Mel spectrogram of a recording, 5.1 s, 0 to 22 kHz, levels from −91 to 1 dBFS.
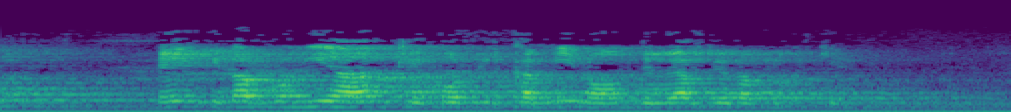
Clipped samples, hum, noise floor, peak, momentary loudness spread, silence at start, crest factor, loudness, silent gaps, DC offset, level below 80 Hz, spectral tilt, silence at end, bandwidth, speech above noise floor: under 0.1%; none; -45 dBFS; -6 dBFS; 19 LU; 0 s; 18 dB; -23 LUFS; none; 0.8%; -58 dBFS; -4 dB/octave; 0.05 s; 8.2 kHz; 22 dB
